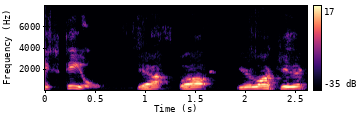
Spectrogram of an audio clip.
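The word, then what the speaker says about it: Stihl: I mean, you hear these people say still instead of steel, but then you listen to the commercials, they say steel.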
